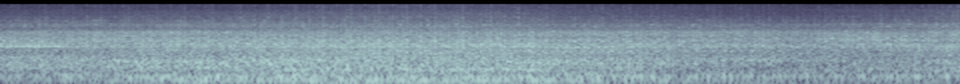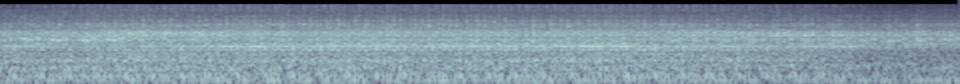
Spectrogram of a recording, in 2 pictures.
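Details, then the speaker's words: Duramax LLY diesel pickup idling after MBRP downpipe install with the old gasket reused: steady low clatter, no puffing or ticking, no exhaust leaks at turbo, downpipe or front pipe. "all right we're good to go no leaks found"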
